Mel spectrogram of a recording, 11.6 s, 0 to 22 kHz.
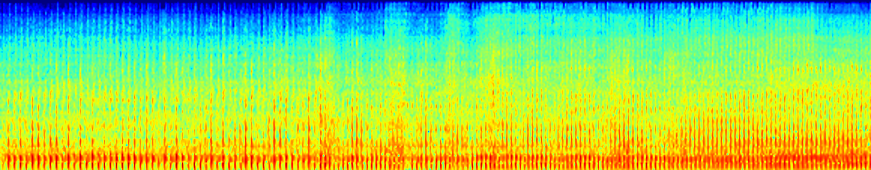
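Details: Axis/Coleman M200 mini bike, 196cc single, tuned 22mm Mikuni carb with needle raised, exhaust, governor delete, flat out at about 31 mph GPS max: fast steady firing stops climbing at the top; owner suspects stock valve springs floating.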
